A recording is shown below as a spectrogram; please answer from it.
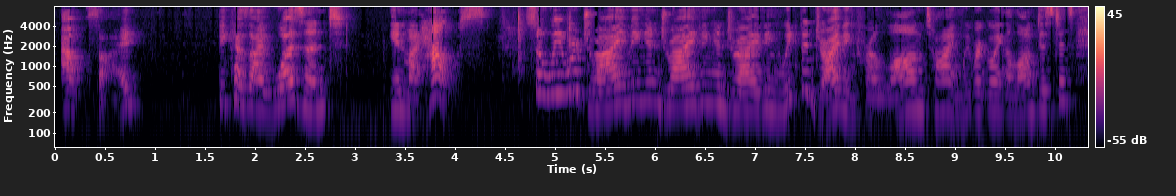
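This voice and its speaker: Female preschool teacher, American, unhurried and highly animated storytelling for little learners, heard slightly away from the mic. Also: far from the mic, slight background noise. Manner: instructional, question-and-prompt delivery for children. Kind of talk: reading lesson and storytelling for young children.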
